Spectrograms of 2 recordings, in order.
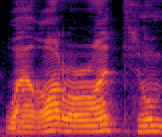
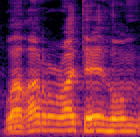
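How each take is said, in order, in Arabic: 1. في الـ t همسة خفيفة ناعمة فقط. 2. يُنطق الـ t مع ارتداد زائد. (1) "لا تبالغ ولا تقلقل" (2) "غلط"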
